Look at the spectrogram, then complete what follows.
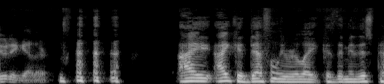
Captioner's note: laughs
